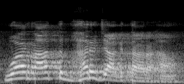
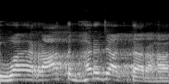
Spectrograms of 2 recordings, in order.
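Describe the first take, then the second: First: Slow, weight on भर; stress on भर. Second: Slow, भर hit clearly; stress on भर. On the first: Teacher giving the example sentence, stress on भर. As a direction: linger on भर. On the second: Teacher repeating for students, stress on भर. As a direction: press भर. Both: Shown as a demonstration. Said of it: "भर शब्द पे पड़ रहा है".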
